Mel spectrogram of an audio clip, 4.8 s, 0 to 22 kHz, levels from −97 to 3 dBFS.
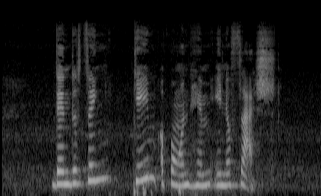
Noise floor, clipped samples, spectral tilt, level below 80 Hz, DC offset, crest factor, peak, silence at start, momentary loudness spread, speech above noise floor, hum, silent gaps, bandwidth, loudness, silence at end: -69 dBFS; under 0.1%; -4 dB/octave; -66 dBFS; under 0.1%; 18 dB; -20 dBFS; 0.8 s; 9 LU; 32 dB; none; none; 13.5 kHz; -38 LUFS; 0.7 s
